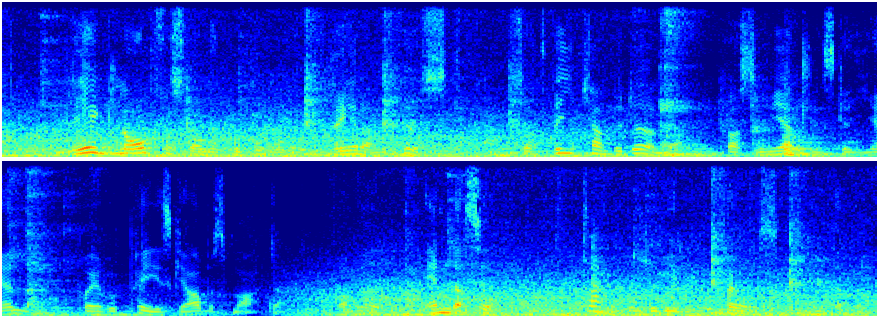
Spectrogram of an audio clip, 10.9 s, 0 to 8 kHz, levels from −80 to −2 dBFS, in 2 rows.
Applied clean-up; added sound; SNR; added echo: none; Sliding door; 0 dB; none.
